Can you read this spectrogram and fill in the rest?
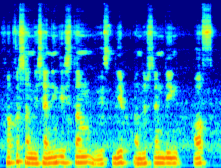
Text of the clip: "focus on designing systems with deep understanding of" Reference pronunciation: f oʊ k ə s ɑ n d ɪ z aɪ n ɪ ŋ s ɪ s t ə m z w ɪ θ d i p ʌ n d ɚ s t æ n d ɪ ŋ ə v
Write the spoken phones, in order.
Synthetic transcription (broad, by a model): f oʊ k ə s ɑ n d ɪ s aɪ n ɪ ŋ s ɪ s t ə m w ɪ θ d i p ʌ n d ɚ s t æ n d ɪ ŋ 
